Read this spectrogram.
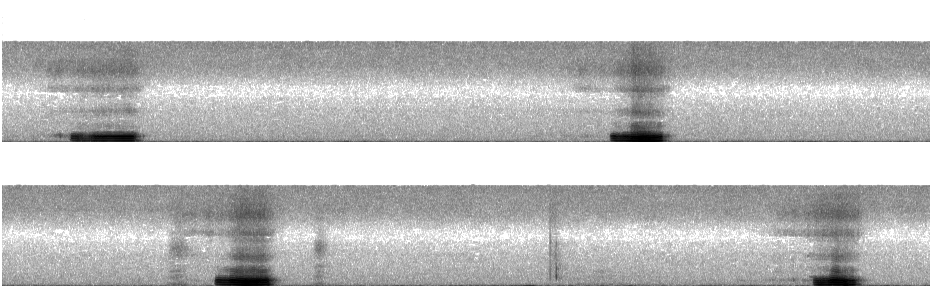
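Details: Maltese dog asleep and snoring steadily: four whistled, nasal snores with a wobbling tone, each about half a second long, repeating roughly every four seconds in a quiet indoor setting.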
